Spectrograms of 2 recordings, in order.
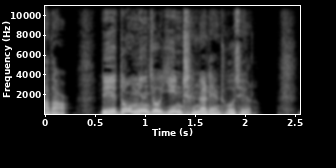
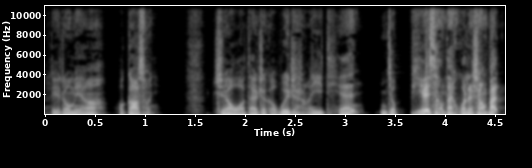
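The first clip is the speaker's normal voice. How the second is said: impatient; 6 semitones lower, faster than usual. A narrator's reading. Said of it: "更加不耐烦了".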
